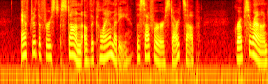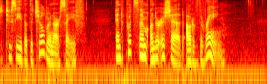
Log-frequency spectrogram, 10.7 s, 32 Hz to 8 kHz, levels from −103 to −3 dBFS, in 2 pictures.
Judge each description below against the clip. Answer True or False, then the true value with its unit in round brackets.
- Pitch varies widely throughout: True (6.0 semitones)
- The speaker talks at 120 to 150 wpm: False (170 wpm)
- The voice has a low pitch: False (185 Hz)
